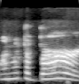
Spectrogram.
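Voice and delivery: in a whisper. Voicing a character who leans in and speaks to him: whispering. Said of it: "and then she whispers to him".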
